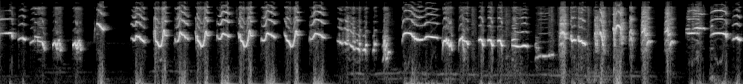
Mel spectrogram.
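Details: Oriental magpie-robin, a kept songbird, giving fighting song meant to provoke rival males: rapid runs of clear whistled up-and-down slurs repeated many times, interspersed with sharp chips and a low flat whistled note near the middle.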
